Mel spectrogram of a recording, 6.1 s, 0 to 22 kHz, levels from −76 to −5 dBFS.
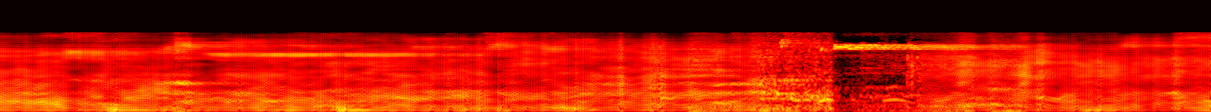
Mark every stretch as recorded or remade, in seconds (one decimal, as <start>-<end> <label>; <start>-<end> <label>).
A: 0.0-3.8 remade; 3.8-4.6 recorded; 4.6-6.1 remade

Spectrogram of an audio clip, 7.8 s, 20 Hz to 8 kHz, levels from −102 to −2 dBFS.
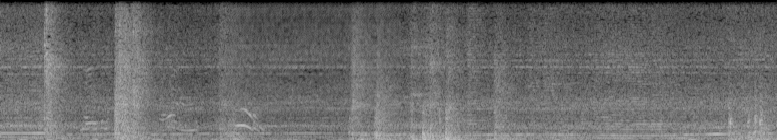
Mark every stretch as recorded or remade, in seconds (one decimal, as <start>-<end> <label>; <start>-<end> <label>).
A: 0.0-2.3 recorded; 2.3-4.0 remade; 4.0-7.8 recorded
